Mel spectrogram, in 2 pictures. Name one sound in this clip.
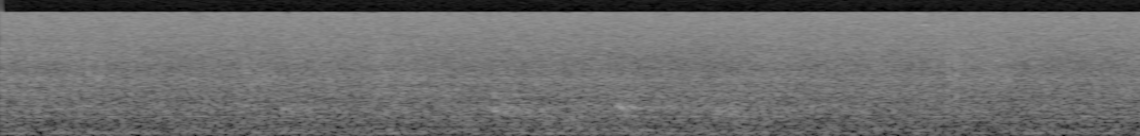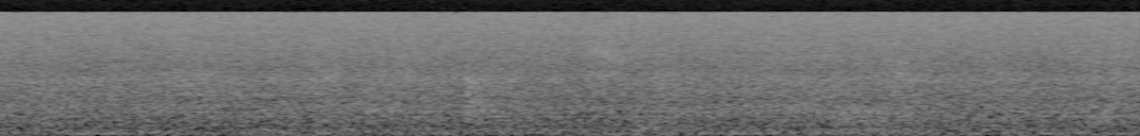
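A man prays aloud, his voice echoing through a large hall.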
